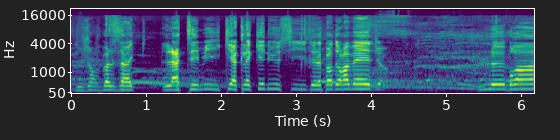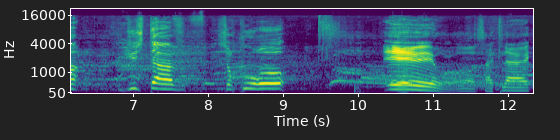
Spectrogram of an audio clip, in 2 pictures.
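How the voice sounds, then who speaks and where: A man giving excitable live play-by-play as a wrestling commentator, exclaiming at the action. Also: sits high. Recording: noisy live event with crowd. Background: crowd at a wrestling show.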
